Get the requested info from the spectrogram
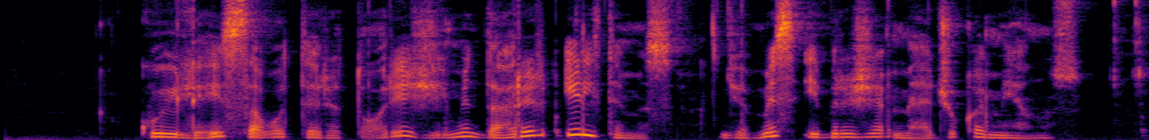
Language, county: Lithuanian, Vilnius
